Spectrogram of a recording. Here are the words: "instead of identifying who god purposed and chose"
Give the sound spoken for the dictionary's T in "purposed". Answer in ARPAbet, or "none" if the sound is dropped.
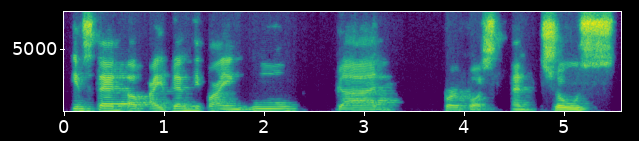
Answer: T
